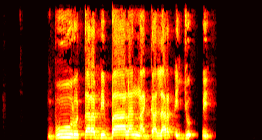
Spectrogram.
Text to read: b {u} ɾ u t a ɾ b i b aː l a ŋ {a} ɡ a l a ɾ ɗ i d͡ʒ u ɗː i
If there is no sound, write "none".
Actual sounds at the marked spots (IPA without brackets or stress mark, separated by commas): uː, a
